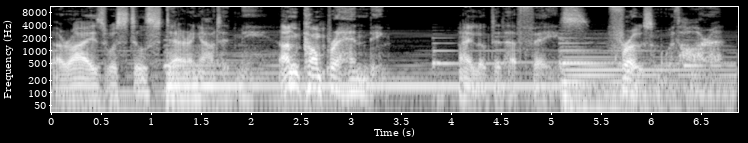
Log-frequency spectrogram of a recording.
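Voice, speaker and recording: An actor playing a haunted, wounded detective, narrating a grim horror audio drama with grave intensity. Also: male voice, a bass voice, big pitch swings, unhurried, vocal fry, exaggerated voice. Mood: grieving, exhausted. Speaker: narrator and lead character. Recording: loud music bed throughout.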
